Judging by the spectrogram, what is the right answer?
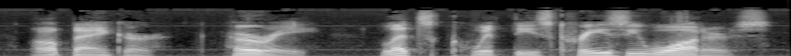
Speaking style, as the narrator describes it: shouted Disko

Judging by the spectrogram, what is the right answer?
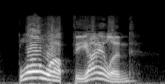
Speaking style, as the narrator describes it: cried Pencroft

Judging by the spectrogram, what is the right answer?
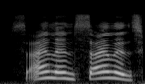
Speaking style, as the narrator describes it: cried the audience, who were beginning to have enough

